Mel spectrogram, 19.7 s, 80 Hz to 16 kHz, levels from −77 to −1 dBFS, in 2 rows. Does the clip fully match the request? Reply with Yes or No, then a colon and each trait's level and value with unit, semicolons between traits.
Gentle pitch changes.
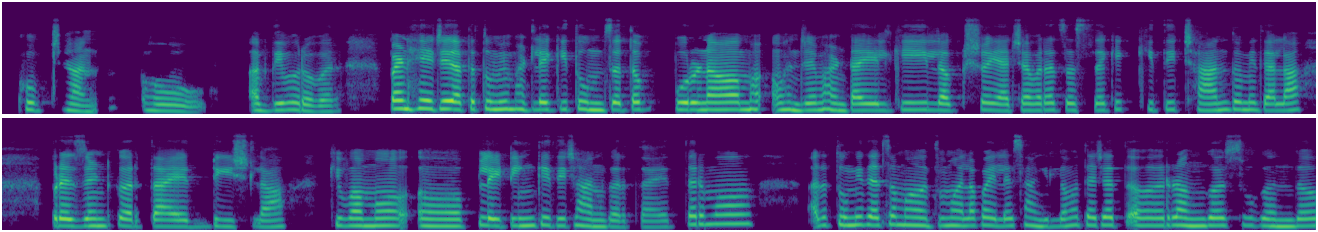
Yes: narrow, 2.3 semitones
